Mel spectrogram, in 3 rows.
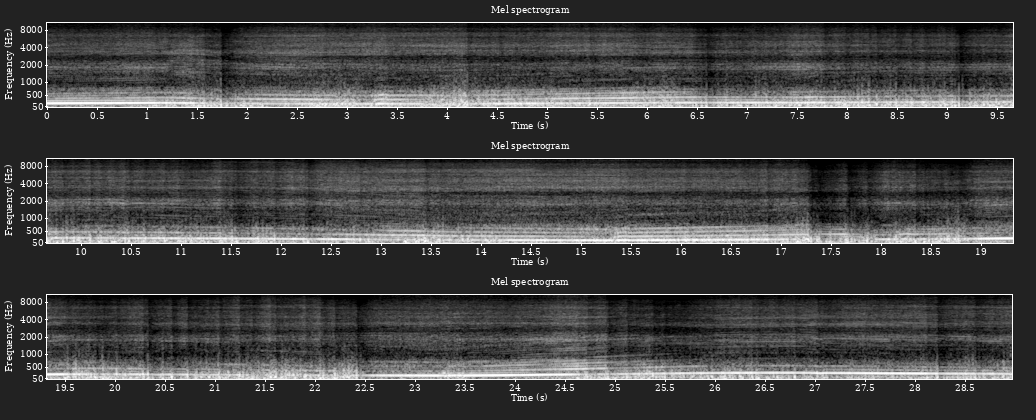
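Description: Kawasaki ZX-6R 636's inline-four engine heard from the rider's seat, its note rising and falling with the throttle through a run of corners, with a few short breaks where the pitch jumps as it changes gear. Wind rushes over the microphone throughout.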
